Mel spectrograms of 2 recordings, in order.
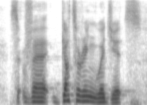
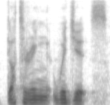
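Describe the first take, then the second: First: Said in the usual way. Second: "guttering widgets" spelt out slowly and softer, as if typed; slow typing voice. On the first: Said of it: "you go in and you type in". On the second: Retold or imitated. Searcher typing the words into Google, slow and soft. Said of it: "you type in".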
